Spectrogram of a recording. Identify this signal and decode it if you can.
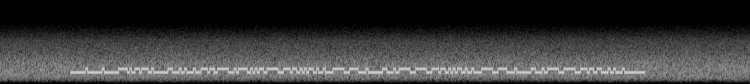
RTTY (45.45 baud, 170 Hz shift), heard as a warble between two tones, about 650 Hz centre, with radio static and a narrow filter. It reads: CQ TEST S59CTT S59CTT CQ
